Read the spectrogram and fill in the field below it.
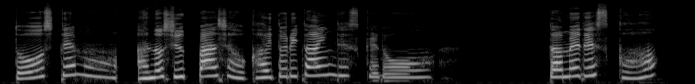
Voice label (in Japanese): おねだりボイス; 彩姫2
